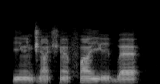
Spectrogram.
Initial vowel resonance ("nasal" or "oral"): nasal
